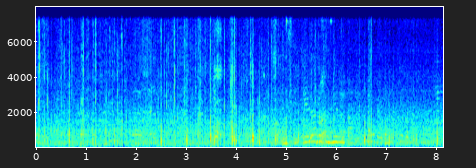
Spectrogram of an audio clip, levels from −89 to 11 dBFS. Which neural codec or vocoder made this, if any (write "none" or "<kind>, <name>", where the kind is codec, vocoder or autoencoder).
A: none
